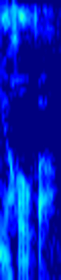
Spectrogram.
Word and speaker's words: Jehovah: I need to hear people that believe in Jehovah, okay, that's how you say it, the Israelites, that's how they said it.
